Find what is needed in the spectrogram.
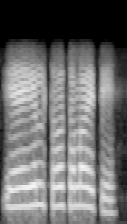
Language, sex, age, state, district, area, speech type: Kannada, female, 45-60, Karnataka, Gadag, rural, conversation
